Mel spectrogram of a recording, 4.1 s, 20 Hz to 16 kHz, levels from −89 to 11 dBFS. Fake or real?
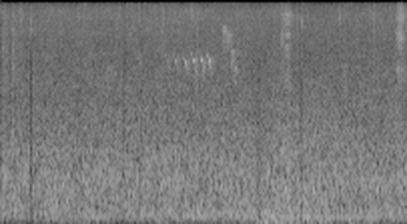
real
